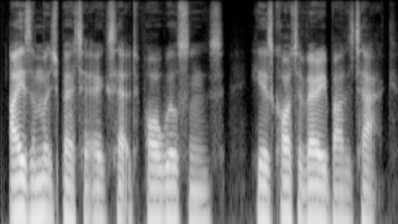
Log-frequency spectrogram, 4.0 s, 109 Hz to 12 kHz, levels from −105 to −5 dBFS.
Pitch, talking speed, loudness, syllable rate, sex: 115 Hz, 210 wpm, -21 LUFS, 5.6 syllables/s, male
